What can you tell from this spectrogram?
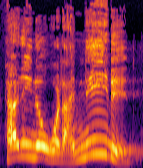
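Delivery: high, wondering voice of an amazed listener; awed gasp of wonder. Retold or imitated. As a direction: marvel at it like a delighted churchgoer. Congregant marvels at the sermon.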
